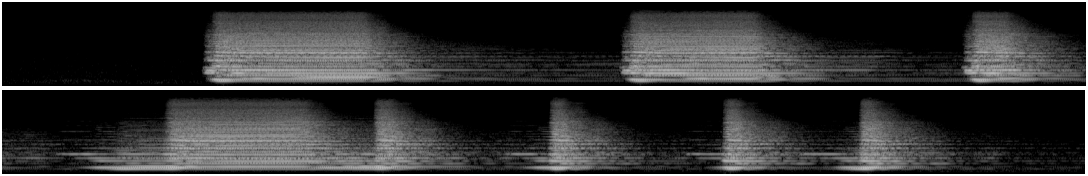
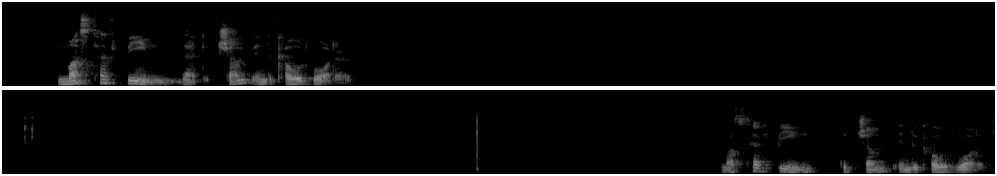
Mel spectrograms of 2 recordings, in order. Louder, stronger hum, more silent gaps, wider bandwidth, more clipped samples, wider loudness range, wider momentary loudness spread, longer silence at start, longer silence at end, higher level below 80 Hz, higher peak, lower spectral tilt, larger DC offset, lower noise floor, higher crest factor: first, -20 LUFS vs -39 LUFS; neither; second, none vs 3.72-9.94 s, 10.99-11.29 s, 11.36-14.67 s, 14.83-17.07 s; first, 15.5 kHz vs 12 kHz; neither; second, 5 LU vs 23 LU; first, 21 LU vs 15 LU; first, 2 s vs 0.55 s; first, 1.35 s vs 0.1 s; second, under -90 dBFS vs -84 dBFS; first, -6 dBFS vs -20 dBFS; second, 0.5 dB/octave vs -4.5 dB/octave; neither; second, -66 dBFS vs -89 dBFS; about the same, 20 dB vs 24 dB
